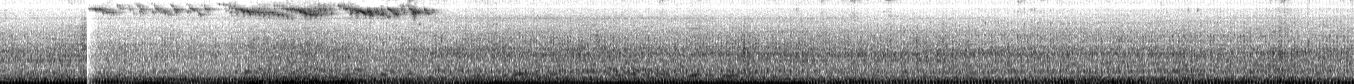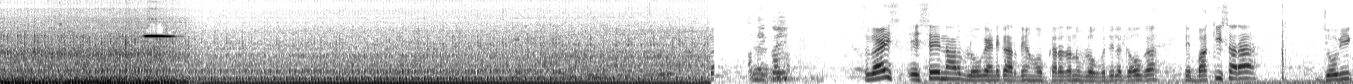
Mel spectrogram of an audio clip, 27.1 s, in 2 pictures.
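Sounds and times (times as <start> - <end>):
jeep engine running: 0.0 - 20.7
loud high-pitched beep: 15.0 - 15.5.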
